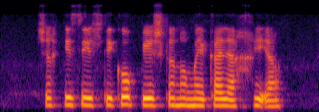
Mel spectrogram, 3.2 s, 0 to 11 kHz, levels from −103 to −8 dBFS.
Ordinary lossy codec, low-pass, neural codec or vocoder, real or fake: Opus, 32 kbps; 7.2 kHz; codec, 16 kHz, 8 kbps, FunCodec, trained on Chinese and English, 25 frames a second; fake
